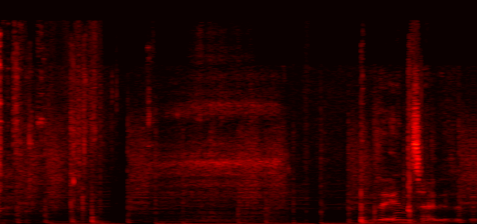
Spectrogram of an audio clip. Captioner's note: inhales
